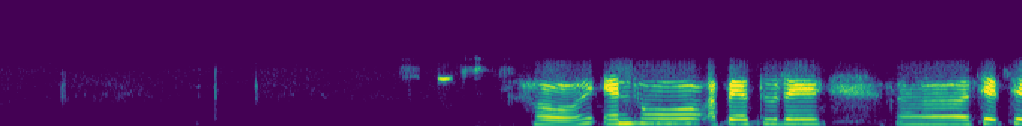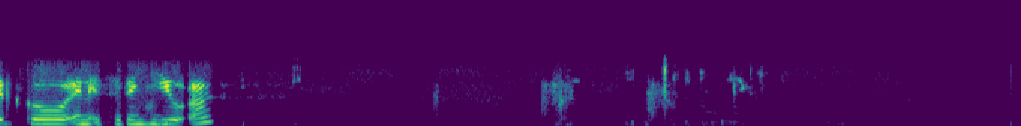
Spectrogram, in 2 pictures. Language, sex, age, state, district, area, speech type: Santali, female, 18-30, Jharkhand, Seraikela Kharsawan, rural, conversation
